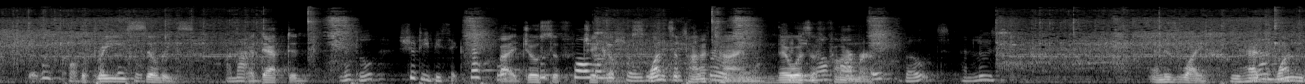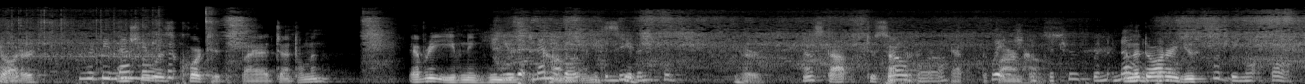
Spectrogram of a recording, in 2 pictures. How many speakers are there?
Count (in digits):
2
